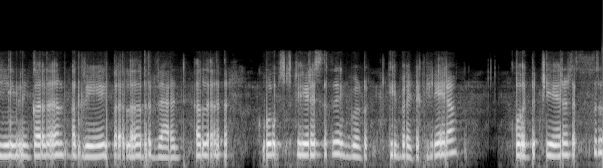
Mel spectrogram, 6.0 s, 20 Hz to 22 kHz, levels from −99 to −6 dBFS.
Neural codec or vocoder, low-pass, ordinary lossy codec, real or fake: codec, 16 kHz, 4.8 kbps, FACodec; 7.2 kHz; none; fake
